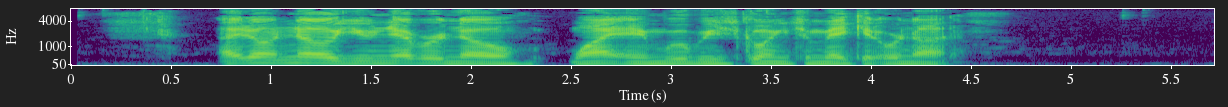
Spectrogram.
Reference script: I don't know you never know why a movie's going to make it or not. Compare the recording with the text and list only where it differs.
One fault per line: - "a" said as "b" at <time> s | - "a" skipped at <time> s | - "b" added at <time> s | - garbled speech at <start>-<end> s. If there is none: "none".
none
